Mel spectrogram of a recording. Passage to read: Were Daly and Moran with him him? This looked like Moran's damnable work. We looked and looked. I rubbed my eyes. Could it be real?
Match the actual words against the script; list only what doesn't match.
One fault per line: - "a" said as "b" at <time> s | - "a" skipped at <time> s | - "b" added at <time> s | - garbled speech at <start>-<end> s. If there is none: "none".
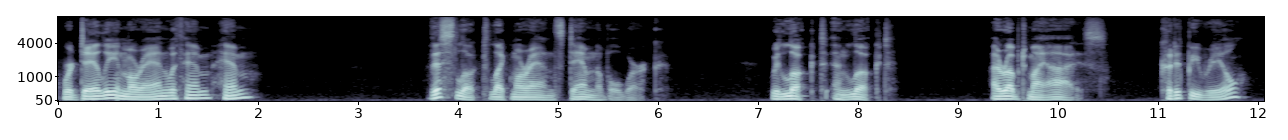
none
